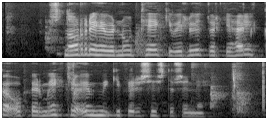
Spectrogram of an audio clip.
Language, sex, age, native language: Icelandic, female, 40-49, Icelandic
